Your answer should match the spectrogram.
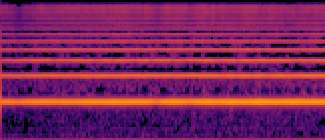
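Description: A steady, high electronic tone holding one pitch with a row of overtones, swelling slightly in loudness early on.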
